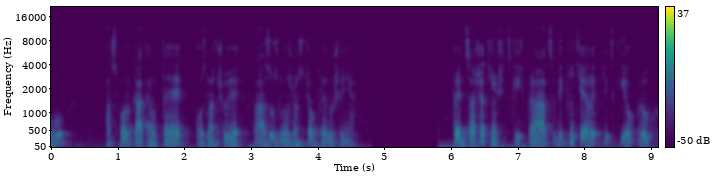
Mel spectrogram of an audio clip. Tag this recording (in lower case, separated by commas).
speech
